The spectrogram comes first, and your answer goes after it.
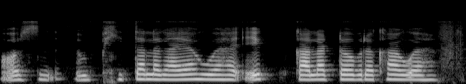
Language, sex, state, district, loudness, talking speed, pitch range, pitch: Hindi, female, Jharkhand, Palamu, -17 LUFS, 140 wpm, 215-230 Hz, 225 Hz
